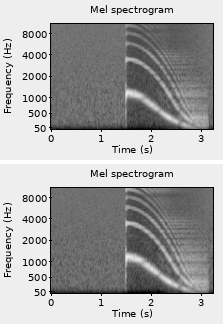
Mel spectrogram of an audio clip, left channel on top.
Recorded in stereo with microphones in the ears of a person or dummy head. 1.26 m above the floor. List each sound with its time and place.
1.5 s crushing: 20° right (ahead or behind)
